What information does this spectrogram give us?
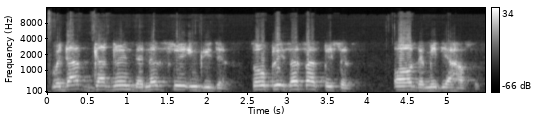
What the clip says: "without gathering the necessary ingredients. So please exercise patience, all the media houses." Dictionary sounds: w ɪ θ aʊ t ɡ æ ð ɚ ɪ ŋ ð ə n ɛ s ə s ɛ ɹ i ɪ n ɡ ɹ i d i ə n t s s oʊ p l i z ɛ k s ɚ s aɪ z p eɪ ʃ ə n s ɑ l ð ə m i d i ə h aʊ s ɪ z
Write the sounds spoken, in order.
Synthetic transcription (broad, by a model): w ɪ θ aʊ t ɡ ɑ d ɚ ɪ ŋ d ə n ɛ s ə s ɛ ɹ i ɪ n ɡ ɹ i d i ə n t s s oʊ p l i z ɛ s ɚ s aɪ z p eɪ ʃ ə s ɑ l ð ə m i d i ə h aʊ s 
